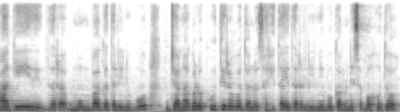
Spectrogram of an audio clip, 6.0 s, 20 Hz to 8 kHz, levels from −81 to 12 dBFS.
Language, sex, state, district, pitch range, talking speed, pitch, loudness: Kannada, female, Karnataka, Bellary, 205-220 Hz, 100 wpm, 210 Hz, -16 LUFS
